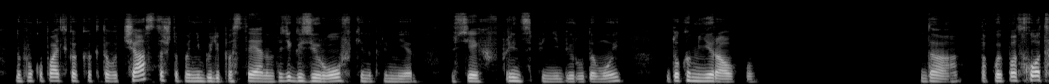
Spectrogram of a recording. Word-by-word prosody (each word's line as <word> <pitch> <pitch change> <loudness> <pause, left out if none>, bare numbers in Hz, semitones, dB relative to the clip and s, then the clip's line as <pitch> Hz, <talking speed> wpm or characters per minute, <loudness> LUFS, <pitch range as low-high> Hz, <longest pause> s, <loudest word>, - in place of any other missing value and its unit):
но 155 - -2
покупать, 165 +1 0
как 165 -3 0
как-то 155 +1 -4
вот 145 - -5
часто, 205 +5 +3
чтобы 160 - -4
они 150 0 0
были 150 0 -1
постоянно, 145 -1 +1
вот 130 - -10
эти 165 +2 -1
газировки, 155 -1 +2
например. 135 -2 -5
То 135 +1 -24
есть, - - -7
я 150 - +7
их 145 - -2
в - - -17
принципе 155 -3 -2
не 130 0 -7
беру 130 0 -5
домой. 135 +6 -1 0.4
Ну - - -14
токо 170 +2 +3
минералку. 135 -6 +2 1.6
Да, 140 -2 0 0.2
такой 155 - 0
подход. 180 +4 +5
150 Hz, 165 wpm, -24 LUFS, 135-160 Hz, 1.6 s, я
